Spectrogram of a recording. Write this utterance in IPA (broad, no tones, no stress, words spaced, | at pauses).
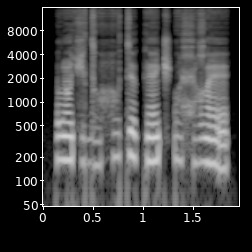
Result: lɔ̃çə̤dɔ̤ hɔ̤tøkɛ̃t͡ʃʼɔ̤ ħɔ̤ʁɛ̃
